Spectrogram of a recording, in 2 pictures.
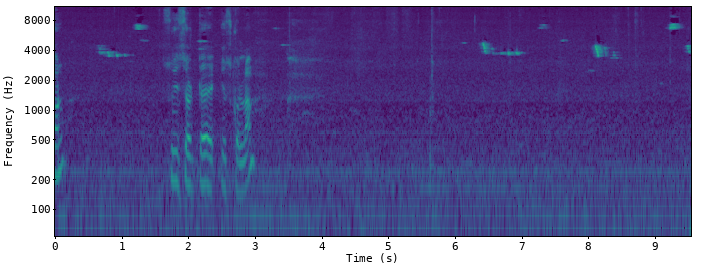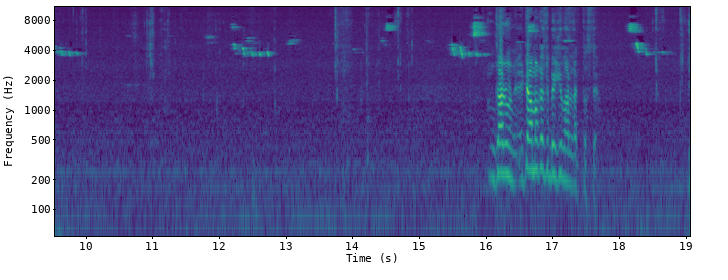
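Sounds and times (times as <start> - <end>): steady low hum: 0.0 - 19.0
small bird chirping: 0.6 - 2.3, 3.2 - 3.7, 5.9 - 19.0.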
